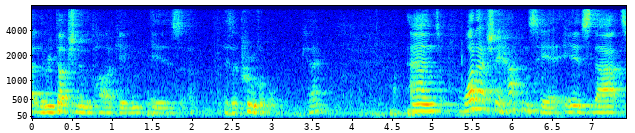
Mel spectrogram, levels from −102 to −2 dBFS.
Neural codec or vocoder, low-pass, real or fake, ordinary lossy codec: none; 7.2 kHz; real; MP3, 64 kbps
